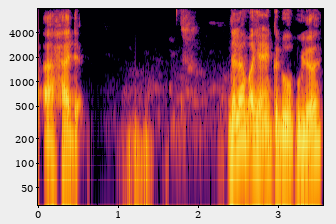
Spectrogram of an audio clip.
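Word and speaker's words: أحد: itu iaitu ahad ah kita perlu membacanya dengan pantulan yang kuat dan besar kita perlu baca dengan kuatlah ahad Dalam ayat yang kedua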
